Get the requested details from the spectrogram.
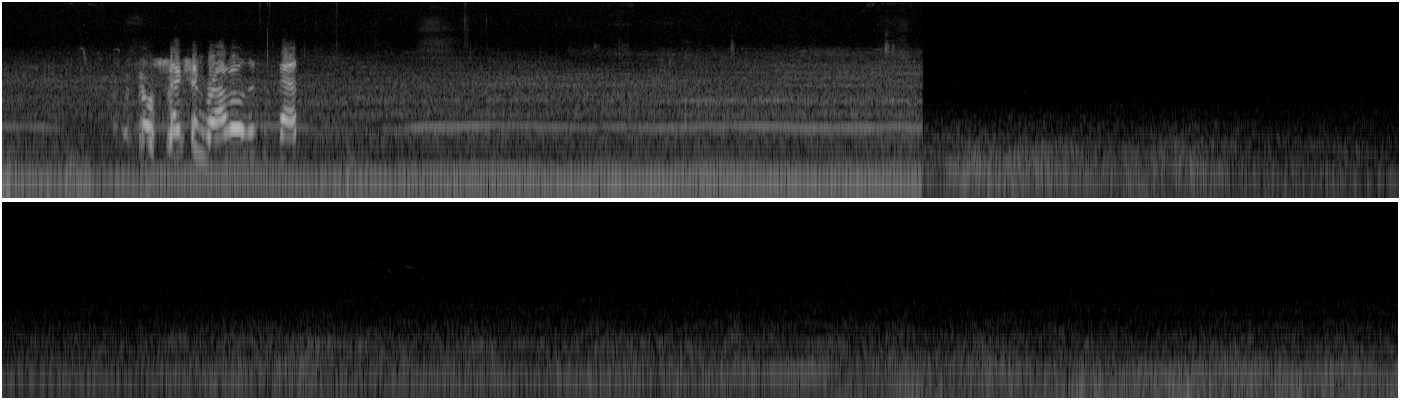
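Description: Vehicle engines hum steadily in the distance.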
